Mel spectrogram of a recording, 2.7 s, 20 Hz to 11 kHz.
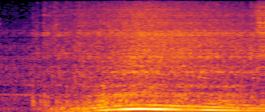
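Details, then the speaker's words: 1995 Geo Prizm at full operating temperature, vacuum gauge connected to an intake port: hard throttle brings a rising rev that sags briefly mid-pull then catches; slight fuel smell noted, owner suspects the intake vacuum line pulled off for testing. "can kind of hear that as I'm hitting the gas kind of hard as I do that. It definitely kind of behaves strangely. But then sure enough, it catches and goes up."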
